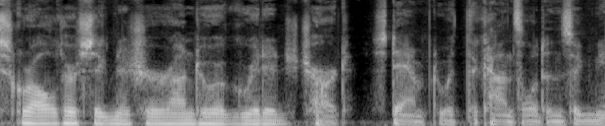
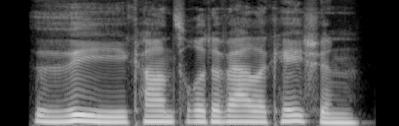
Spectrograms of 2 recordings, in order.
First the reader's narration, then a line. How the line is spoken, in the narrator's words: Chandra intoned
